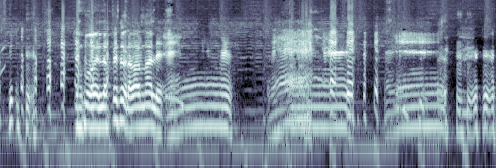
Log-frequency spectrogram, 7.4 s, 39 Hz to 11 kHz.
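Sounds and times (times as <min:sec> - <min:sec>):
laughter: 0:00.0 - 0:07.4
speech: 0:00.0 - 0:07.4
sheep bleating: 0:02.2 - 0:06.8.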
